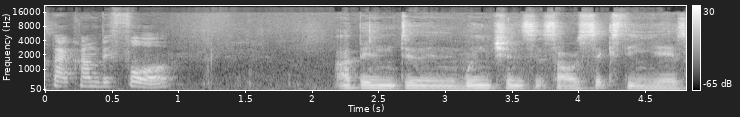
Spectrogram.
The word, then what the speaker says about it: Wing Chun: Wing Chun.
